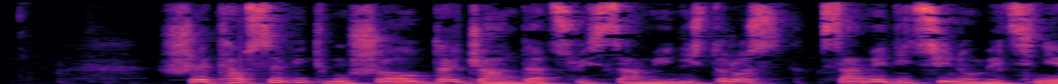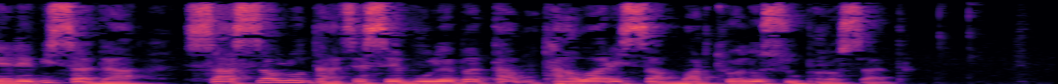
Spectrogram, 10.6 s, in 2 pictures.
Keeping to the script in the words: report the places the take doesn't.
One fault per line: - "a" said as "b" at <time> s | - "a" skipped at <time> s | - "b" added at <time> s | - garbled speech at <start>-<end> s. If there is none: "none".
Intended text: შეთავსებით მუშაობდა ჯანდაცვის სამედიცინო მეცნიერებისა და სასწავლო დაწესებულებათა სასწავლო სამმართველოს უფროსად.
- "სამინისტროს" added at 3.1 s
- "სასწავლო" said as "მთავარი" at 8.0 s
